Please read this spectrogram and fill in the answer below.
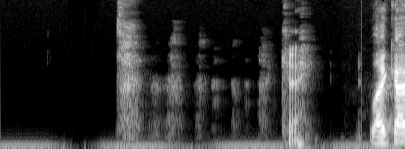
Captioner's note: laughs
